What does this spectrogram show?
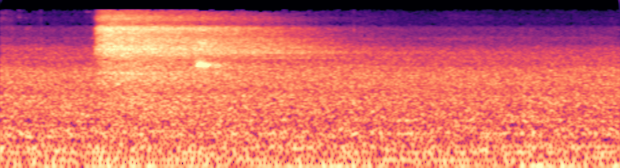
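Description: A train approaching slowly into an underground station, heard as a steady low rumble and hum in the enclosed platform. A hiss comes in about a second in.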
